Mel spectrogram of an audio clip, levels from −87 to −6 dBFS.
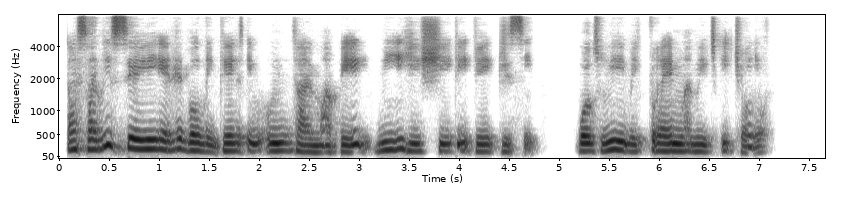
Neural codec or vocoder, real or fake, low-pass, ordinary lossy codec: codec, 16 kHz, 0.5 kbps, FreqCodec, larger model; fake; none; none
